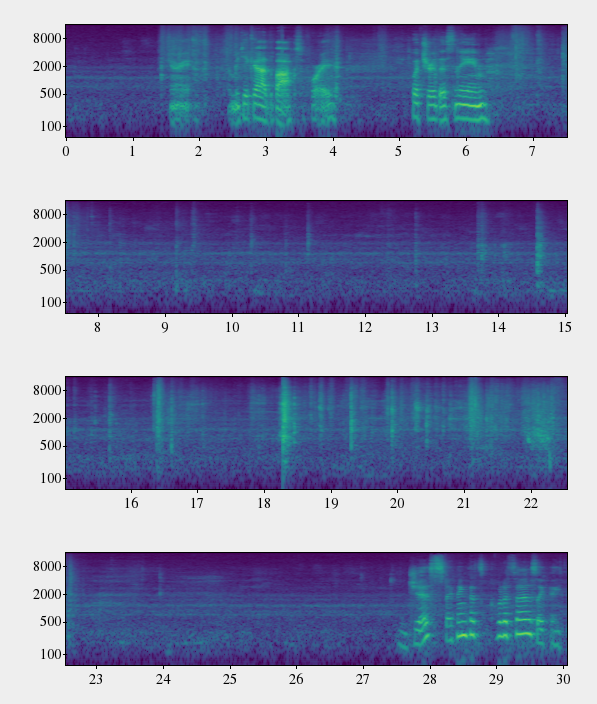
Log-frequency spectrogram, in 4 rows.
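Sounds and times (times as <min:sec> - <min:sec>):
cardboard box packaging clicks: 0:14.6 - 0:22.8.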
